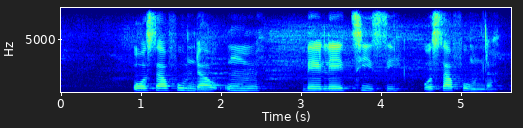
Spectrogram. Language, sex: Zulu, female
